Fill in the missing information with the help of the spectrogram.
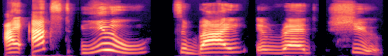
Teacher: You here is a structure word and it is stressed by the speaker to show that he asked you and no one else.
